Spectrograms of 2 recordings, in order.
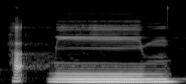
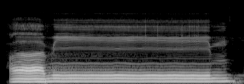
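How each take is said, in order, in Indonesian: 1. Suku kata pertama dipotong tiba-tiba. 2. Vokal pertama ditahan selama satu ketukan. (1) "Apalagi dibaca hak mim, tambah salah" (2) "Jadi cara bacanya adalah hamim"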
